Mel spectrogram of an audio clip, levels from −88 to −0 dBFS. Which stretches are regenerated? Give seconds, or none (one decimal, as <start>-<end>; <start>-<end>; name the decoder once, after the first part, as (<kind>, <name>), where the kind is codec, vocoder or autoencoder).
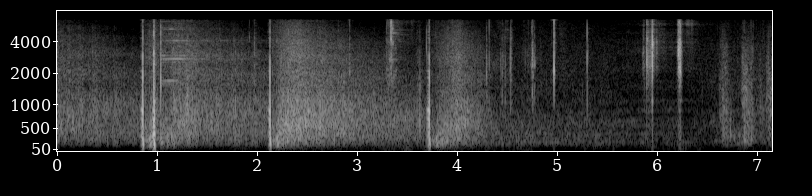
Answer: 5.6-6.4 (codec, SNAC)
